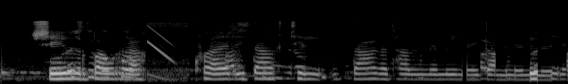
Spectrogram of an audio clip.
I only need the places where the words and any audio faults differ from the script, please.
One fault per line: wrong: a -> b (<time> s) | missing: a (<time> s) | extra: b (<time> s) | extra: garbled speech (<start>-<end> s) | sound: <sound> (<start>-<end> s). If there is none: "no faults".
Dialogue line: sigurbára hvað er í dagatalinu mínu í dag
sound: chirp (1.5-1.8 s)
sound: dropout (4.6-4.7 s)
extra: garbled speech (4.9-5.7 s)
